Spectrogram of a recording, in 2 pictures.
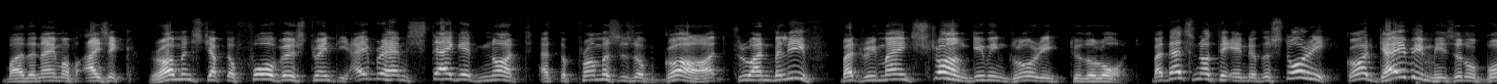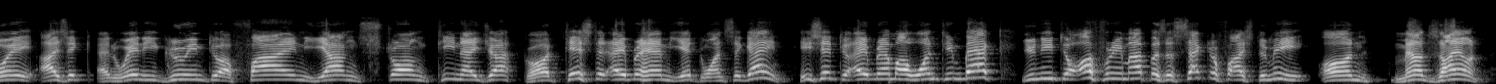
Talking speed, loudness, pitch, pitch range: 160 wpm, -19 LUFS, 215 Hz, 190-240 Hz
